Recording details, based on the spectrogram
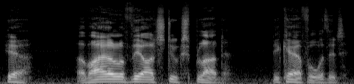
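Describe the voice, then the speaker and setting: A man portrays a cold, imposing vampire duke in a fantasy audio drama. His low voice is stern and formal, giving curt commands. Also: normal speed, a bit bright, no echo, lightly acted. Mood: formal, menacing.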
